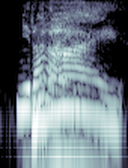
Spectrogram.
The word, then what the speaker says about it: Miray: Miray. Like Mariah without the R.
